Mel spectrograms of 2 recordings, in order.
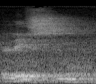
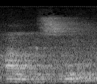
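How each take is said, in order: First: The word begins directly with 'li'. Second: The word begins with an 'al' sound. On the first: "terbaca lismu" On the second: "terbaca al-ismu"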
